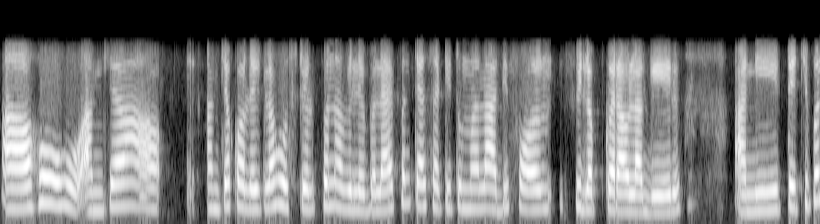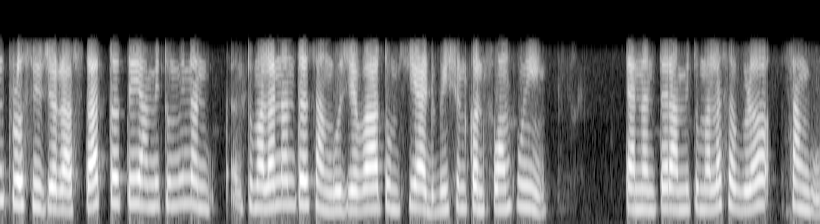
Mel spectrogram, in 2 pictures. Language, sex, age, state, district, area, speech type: Marathi, female, 18-30, Maharashtra, Wardha, urban, conversation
